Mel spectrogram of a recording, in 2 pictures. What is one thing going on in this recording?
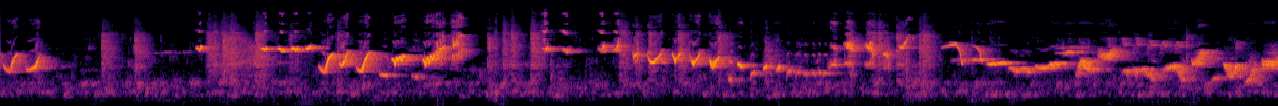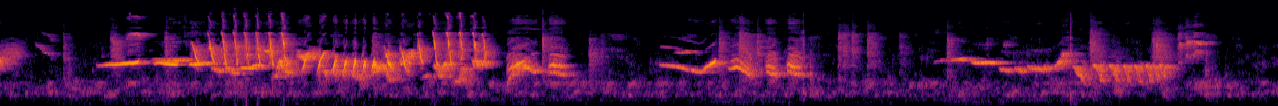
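A songbird sings close by in long, varied phrases of whistles, trills and chattering notes.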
